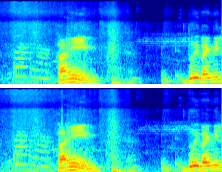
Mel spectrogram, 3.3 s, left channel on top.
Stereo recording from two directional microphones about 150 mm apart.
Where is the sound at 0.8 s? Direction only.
Centre (ahead or behind).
